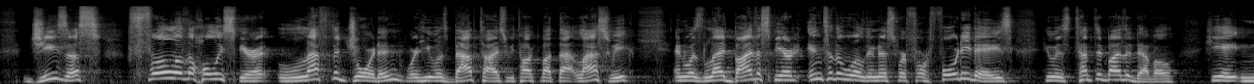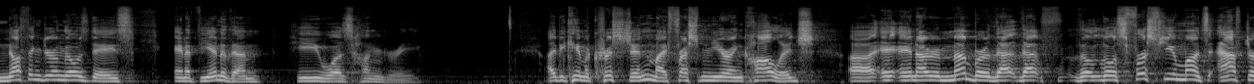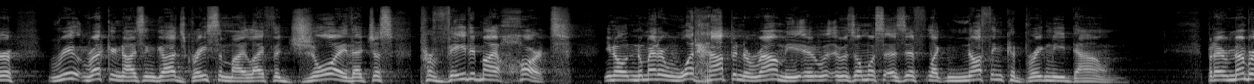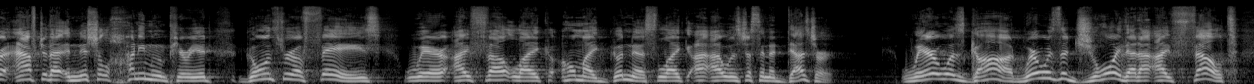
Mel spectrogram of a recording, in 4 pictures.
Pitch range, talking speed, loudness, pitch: 160-205 Hz, 180 wpm, -22 LUFS, 185 Hz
